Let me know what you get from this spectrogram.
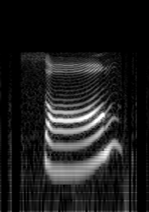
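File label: "song2", Cantonese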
